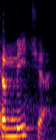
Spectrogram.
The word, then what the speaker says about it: Chomichuk: it is it CH no I just want to hear you say ch ch Che so everyone who knows how to say it right will know that that isn't it okay well that's a very creative way of doing how do you actually say it kamich kamich yeah and it's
